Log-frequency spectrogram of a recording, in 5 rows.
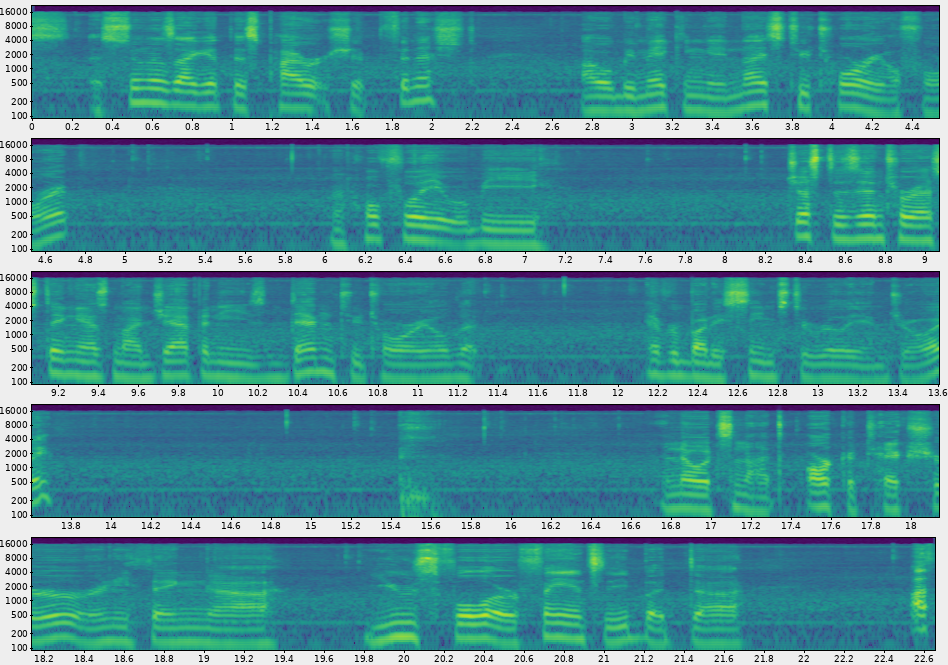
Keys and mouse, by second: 0.4 e, 1.9 s, 3.3 g, 4.3 s, 5.9 e, 7.6 r, 8.4 s, 10.0 g, 11.7 e, 13.9 s, 15.4 g, 18.6 shift+d, 20.1 r, 21.4 e.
